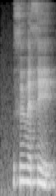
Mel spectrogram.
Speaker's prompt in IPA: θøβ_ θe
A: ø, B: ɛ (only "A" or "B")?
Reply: B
